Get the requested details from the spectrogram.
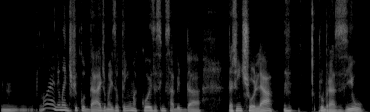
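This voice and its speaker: Husky man, podcast host, casual and chatty, slangy. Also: lowish voice, sing-song, a little slow. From Brazil (São Paulo). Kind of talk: casual conversational interview.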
